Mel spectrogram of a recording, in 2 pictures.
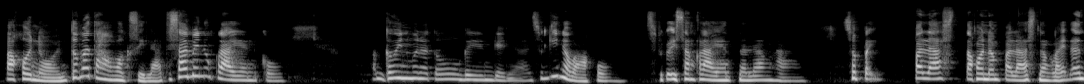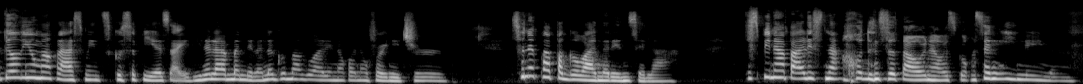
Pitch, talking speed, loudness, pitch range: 210 Hz, 175 wpm, -19 LUFS, 175-255 Hz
